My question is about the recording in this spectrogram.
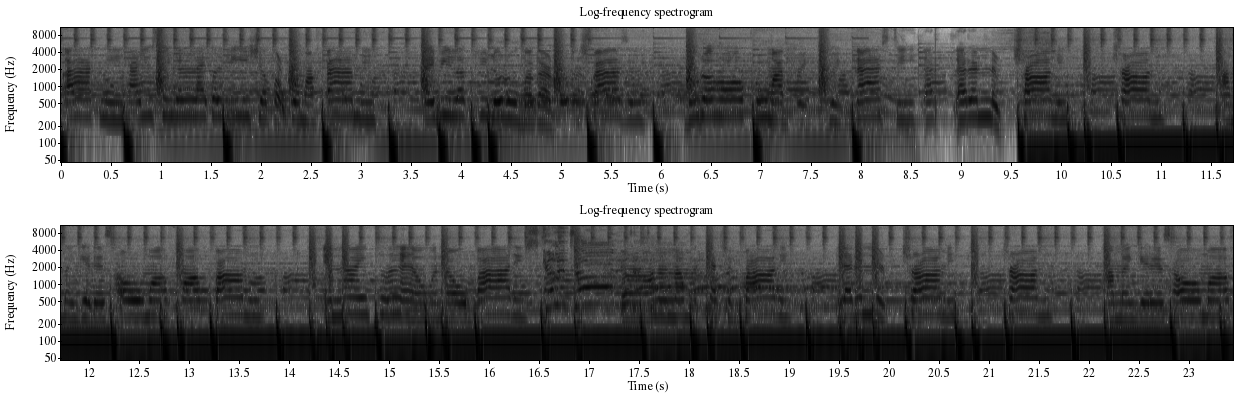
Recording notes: LIVE AUDIO. Live set from Baddie Szn July edition.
